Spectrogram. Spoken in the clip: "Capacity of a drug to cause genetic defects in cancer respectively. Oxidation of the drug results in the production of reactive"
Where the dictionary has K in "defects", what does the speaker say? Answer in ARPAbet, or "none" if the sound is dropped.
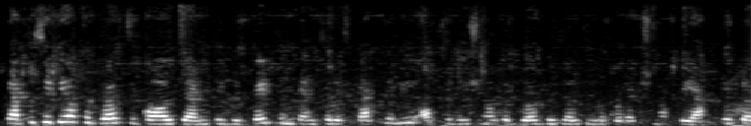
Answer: none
